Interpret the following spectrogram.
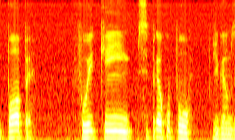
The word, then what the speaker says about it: Popper: Popper para alguns, né, aí vem a pronúncia do inglês, mas a ideal é lembrar de que vem pop, né, então a gente vai falar Popper, a gente não fala Popper, é Popper.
